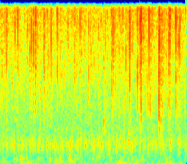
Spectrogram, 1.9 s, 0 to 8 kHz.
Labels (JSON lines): {"label": "biophony, rattle", "recorder": "SoundTrap 500"}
